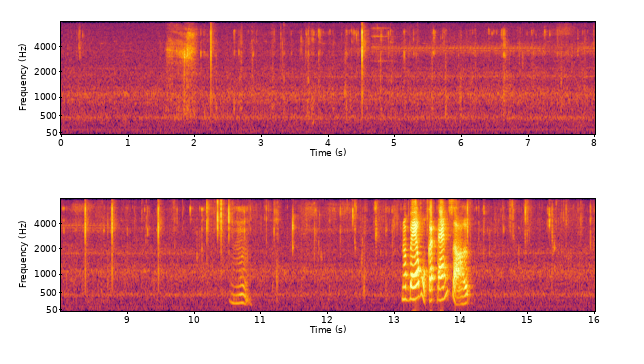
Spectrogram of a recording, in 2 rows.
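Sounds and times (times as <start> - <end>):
low room hum: 0.0 - 16.0
wet chewing clicks: 1.8 - 16.0.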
